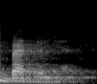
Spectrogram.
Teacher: ठ आया तो ठ को ट कर देंगे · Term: अल्पप्राणीकरण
